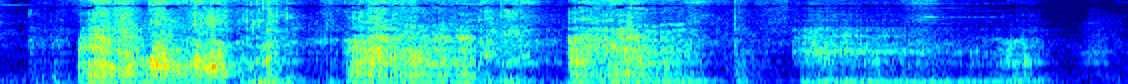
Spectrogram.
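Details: A five-month-old American Bully puppy and a five-year-old AmStaff play as equals, the puppy taking the toy: loud, roaring growls in three strong bouts, then a softer, steadier fourth growl that fades out.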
